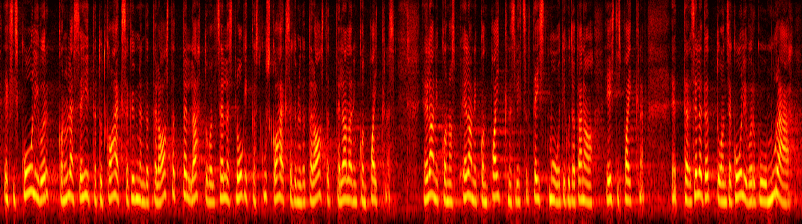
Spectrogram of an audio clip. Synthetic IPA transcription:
e̞hksisko̞ːlʲivɤrkːˑo̞nyle̞sːe̞ɦit̪ːˑɑt̪ːud̪̥kɑɦe̞ksɑkymnend̪̥ɑt̪ːˑe̞lɑːst̪ɑt̪ːe̞lːæht̪uvɑlt̪se̞lːe̞st̪lo̞ːɡ̥ikːˑɑst̪̚kuskɑɦe̞ksɑkymnenɑt̪ːˑelɑːst̪ɑt̪ːe̞lelɑnikːˑo̞nd̪̥̚pɑjkːˑnes | jɑe̞lɑnikːˑo̞nːɑse̞lɑnikːˑo̞nd̪̥̚pɑjkːˑnesliht̪sɑlt̪ːe̞jst̪mo̞ːd̪̥ikujd̪ɑt̪ænɑe̞ːst̪ispɑjkˑneb̥ | e̞t̪ːse̞lːe̞t̪ɤt̪ːuo̞nse̞ko̞ːlʲivɤrɡ̥umuɾe

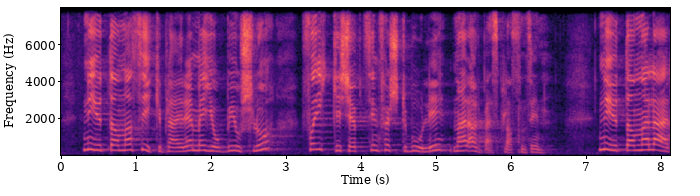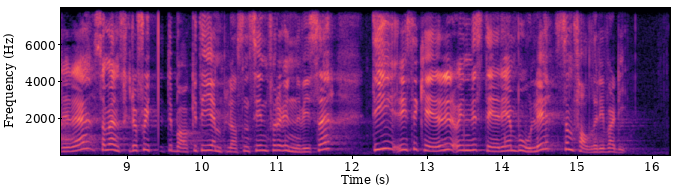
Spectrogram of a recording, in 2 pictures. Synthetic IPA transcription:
nyːʉːt̪̚d̪ɑnːəɑsyːkəpʰlæɪəɾəmɛjɔbːɪʊʂɭʊfoːɾɪkːəçøːpt̪sɪnfœʂʈəbuːlɪnæːɾɑɾbæ̰ɪspʰlɑ̰sn̩sɪn | nyːʉːt̪̚d̪ɑnːəɑlæːɾəɾəsɔmœnskəɾɔflʏt̪ːət̪ɪlbɑːkət̪ʰɪljɛmːpʰlɑsn̩sɪnfɔɾɔʉnːəɾʋiːsəd̪̥ɪɾɪsɪkʰeːɾəɾɔɪnʋɛst̪eːɾəɾɪɛnbuːlɪsɔmfɑlːəɾɪʋæɖḭː

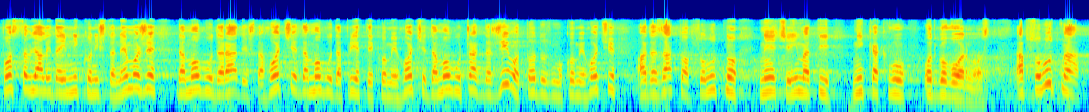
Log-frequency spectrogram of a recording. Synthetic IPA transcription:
po̞st̪aʋʎalid̪aimniko̞niʃt̪ane̞mo̞ʒe̞d̪amo̞ɡud̪aɾaːd̪eʃt̪aɦo̞t͡ɕe̞d̪amo̞ɡuːd̪apɾijet̪eko̞meɦo̞t͡ɕe̞d̪amo̞ɡut͡ʃakd̪aʒiʋo̞t̪o̞d̪uzmuko̞meɦo̞t͡ɕe | a̰d̪azat̪o̞apso̞lut̪no̞ne̞ːt͡ɕe̞imat̪i | nikakʋuː | od̪ɡo̞ʋo̞ːɾno̞̰ːst̪ | a̰pso̞lut̪na

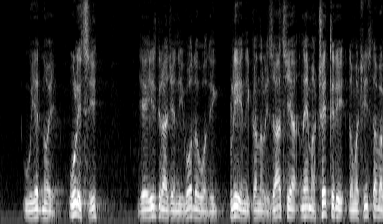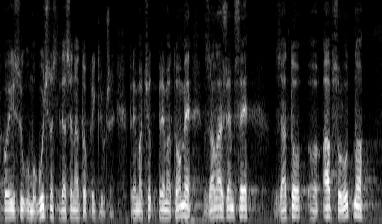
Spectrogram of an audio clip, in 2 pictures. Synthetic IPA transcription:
uje̞d̪no̞julit̪si | ɡj̪ejeizɡɾaːd͡ʑe̞niʋo̞d̪o̞ʋo̞d̪ipliːnikanalizaːt̪sijane̞ːmat͡ʃe̞t̪iɾid̪o̞mat͡ɕinst̪aʋako̞jisuumo̞ɡuːt͡ɕno̞st̪id̪ase̞nat̪o̞ːpɾikʎuːt͡ʃe | pɾemapɾe̞mat̪o̞me̞zalaːʒemse̞ | zat̪o̞ːapsolut̪no̞

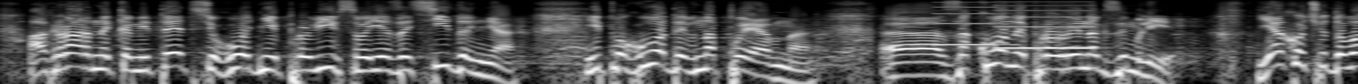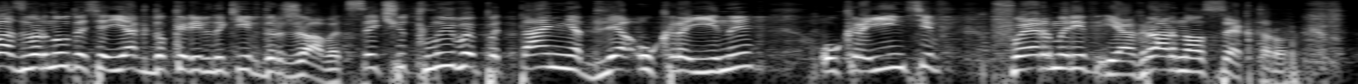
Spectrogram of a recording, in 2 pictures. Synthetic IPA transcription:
ɐɦɾɑrnɪjkɔmʲit̪ɛt̪sʲɔɦɔdʲnʲipɾɔʋʲiwsʋɔjɛzɐsʲid̪ɐnʲːɐ̰ipɔɦɔd̪ɪwnɐpɛwnɐ̰ | zɐkɔnɪpɾɔɾɪnɔɡzemlʲḭ | jaxɔt͡ʃud̪ɔʋɑzzʋernut̪ɪsʲɐjɐkd̪ɔkeɾʲiwnɪkʲiwd̪erʒɑʋɪ̰t̪sɛt͡ʃʊt̪lˠɪʋɛpɪt̪ɑnʲːɐd̪lʲɐʔukɾɐjinɪ | ukɾɐjinʲt͡sʲiwfɛrmeɾʲiwiɐɦɾɑrnɔɦɔsɛkt̪ɔ̰ɾʊ̰

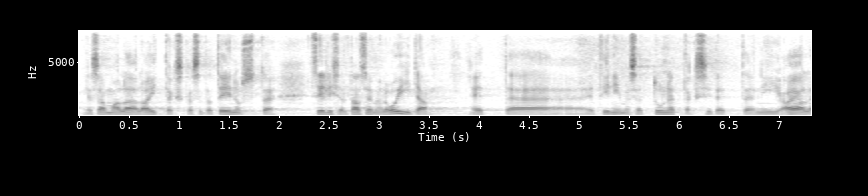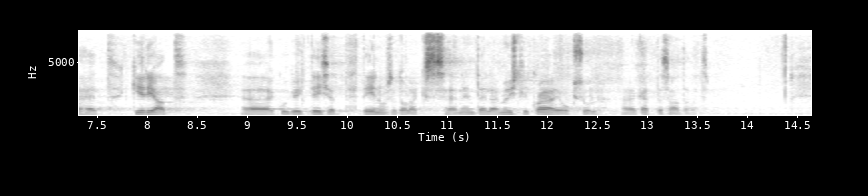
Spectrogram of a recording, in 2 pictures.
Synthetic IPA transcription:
jɑ̰sɑmːɑlɑjɑlɑjt̪ːˑɑkskɑse̞d̪̥ɑt̪e̞ːnust̪se̞lːise̞lt̪ɑse̞me̞lho̞jd̪̥ɑ | e̞t̪ː | ḛt̪ːˑinime̞se̞d̪̥̚t̪ːunːet̪ːˑɑksid̪̥e̞t̪ːˑniːʔɑjɑle̞ɦe̞d̪̥kirjɑd̪̥ | kujkɤjk̚t̪e̞jse̞d̪̥t̪ːe̞ːnuse̞d̪̥o̞le̞ksne̞nd̪̥e̞lemyjst̪likuɑjɑjo̞ːksulkæt̪ːe̞sɑːd̪̥ɑvɑd̪̥

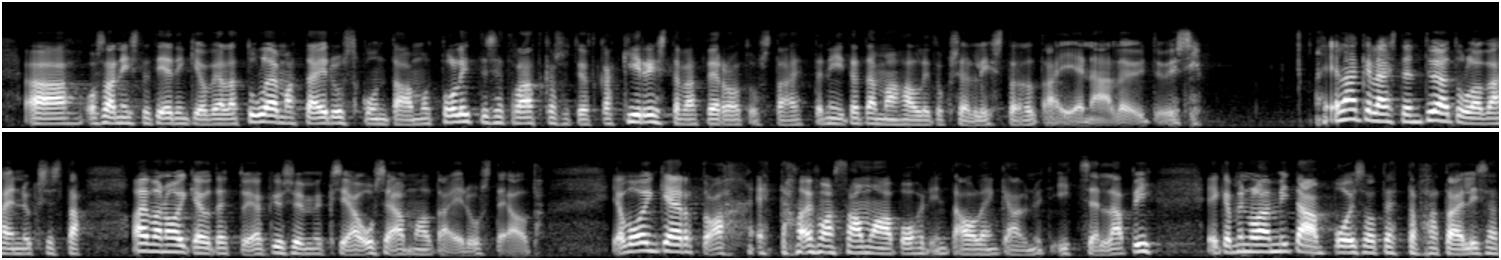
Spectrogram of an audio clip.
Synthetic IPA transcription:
əːosɑniːst̪æt̪iet̪eŋkioʋʋieælæt̪ulemɑt̪ːɑeduskunt̪ɑːmut̪̚poliːt̪ːiset̪rɑt̪kɑsut̪jot̪kɑkirist̪æʋæt̪ʋerot̪ṵst̪ɑet̪ːæniːt̪æt̪æmæhɑlːit̪ukselːist̪oilt̪ɑ̰ḛijḛnæ̰ːlø̰yt̪y̰isi̥ | ḛlækelæist̪ent̪yøt̪uloʋæhenːyksest̪æ | ɑiʋɑnoikeut̪et̪ːujɑkysymyksiæuseɑmːɑlt̪ɑ̰ḛdust̪ɑ̰jɑ̰lt̪ɑ̥ | jɑ̰ʋoiŋkert̪oɑet̪ːæɑiʋɑnsɑmɑːpohdḭnt̪ɑ̰ːoleŋkæynyt̪it̪sellæpi | ḛikæminulːemit̪æːmpoisot̪et̪ːɑʋɑt̪ɑilisæ

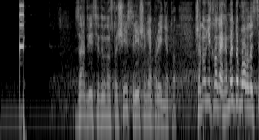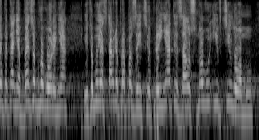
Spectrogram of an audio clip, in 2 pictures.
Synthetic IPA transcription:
zɐd̪ʋʲisʲtʲɐd̪eʋʲjɐnɔst̪ɔʃisʲtʲɾʲiʃenʲːɐpɾɪjnʲɐt̪ɔʃɐnɔwnʲikɔlˠɛɦɪmɪd̪ɔmɔʋɪlˠɪsʲt̪sɛpɪt̪anʲːɐbɛzɔbɦɔʋɔɾenʲːɐ | it̪ɔmujast̪ɑwlʲʊpɾɔpɔzɪt͡sʲijʊpɾɪjnʲat̪ɪzɐɔsnɔʋʊʔiwt͡sʲilˠɔmʊ

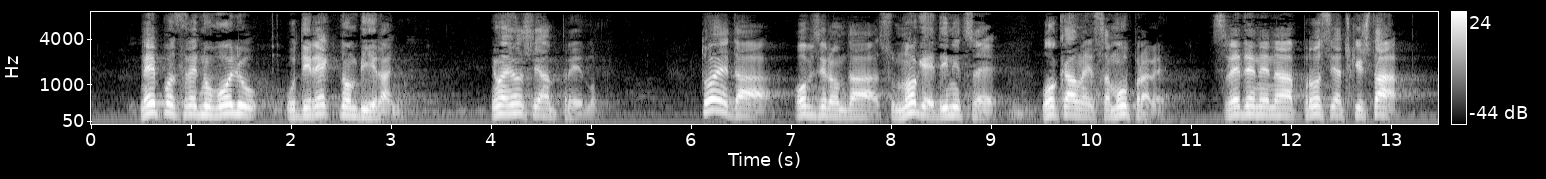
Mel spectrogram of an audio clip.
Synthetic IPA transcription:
ne̞po̞sɾe̞d̪nuʋo̞ʎuːd̪iɾe̞k̚t̪no̞mbiːɾa̰ɲṵ | imamjo̞ʃjed̪anpɾeːd̪lˠo̞̰ɡ̥ | t̪oːje̞d̪ao̞bziɾo̞md̪asumno̞ɡe̞je̞d̪init̪se̞lˠo̞kalne̞samupɾa̰ʋḛ | sʋe̞d̪e̞ne̞napɾo̞sjeat͡ʃkiʃt̪aːb̥̚

